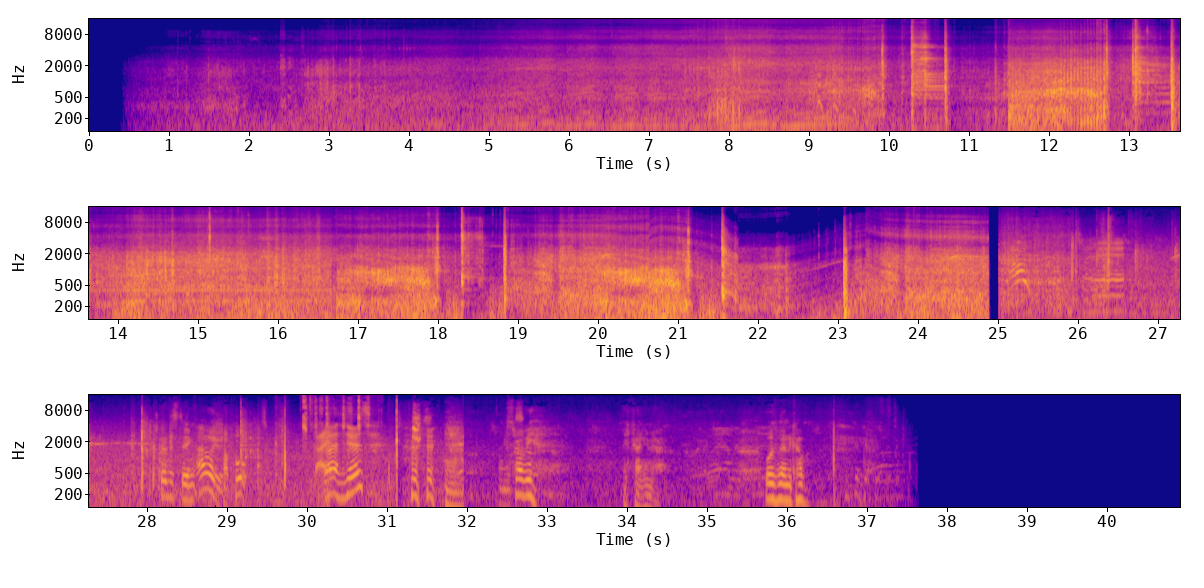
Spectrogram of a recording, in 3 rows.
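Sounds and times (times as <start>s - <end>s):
skateboard wheels rolling on pavement: 0.4s - 32.7s
skateboard cracks and landings: 7.4s - 8.4s, 9.0s - 17.0s, 17.6s - 27.0s.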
